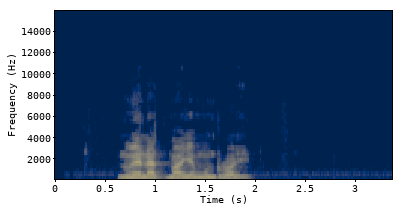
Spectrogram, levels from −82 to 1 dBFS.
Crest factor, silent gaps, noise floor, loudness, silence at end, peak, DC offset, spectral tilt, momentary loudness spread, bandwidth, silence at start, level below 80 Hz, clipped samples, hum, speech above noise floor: 24 dB; none; -70 dBFS; -31 LUFS; 1.45 s; -12 dBFS; under 0.1%; -5.5 dB/octave; 12 LU; 10 kHz; 0.6 s; -70 dBFS; under 0.1%; none; 40 dB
